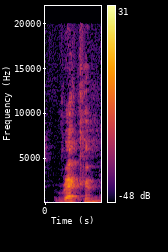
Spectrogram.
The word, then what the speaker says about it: reckoned: Reckoned. It's just stress. The pronunciation was fine, but it's reckoned. So the stress is slightly different.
